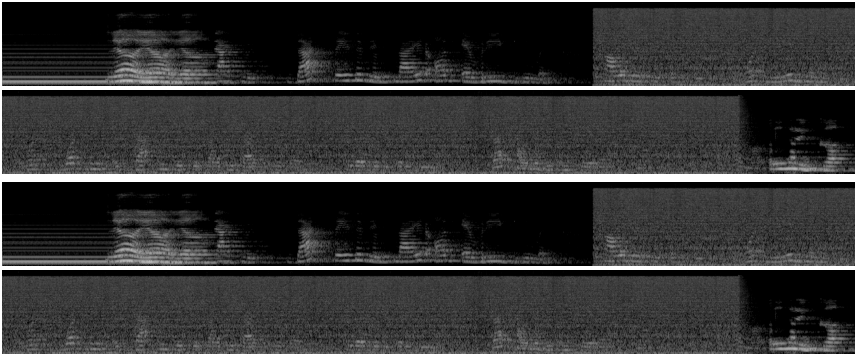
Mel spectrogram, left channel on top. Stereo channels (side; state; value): both; identical; correlation 1.00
